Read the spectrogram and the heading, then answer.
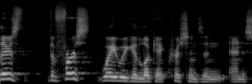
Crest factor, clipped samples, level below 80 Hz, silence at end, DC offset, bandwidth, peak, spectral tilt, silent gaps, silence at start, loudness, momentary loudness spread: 18 dB; under 0.1%; under -90 dBFS; 0 s; under 0.1%; over 20 kHz; -14 dBFS; -3 dB/octave; none; 0 s; -31 LUFS; 11 LU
